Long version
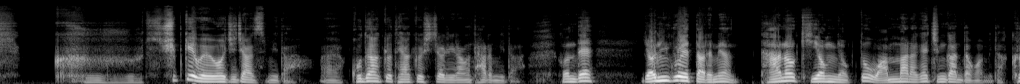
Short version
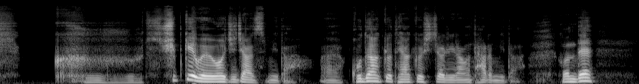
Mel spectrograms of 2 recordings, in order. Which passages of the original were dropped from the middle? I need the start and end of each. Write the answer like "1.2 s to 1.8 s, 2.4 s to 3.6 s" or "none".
none

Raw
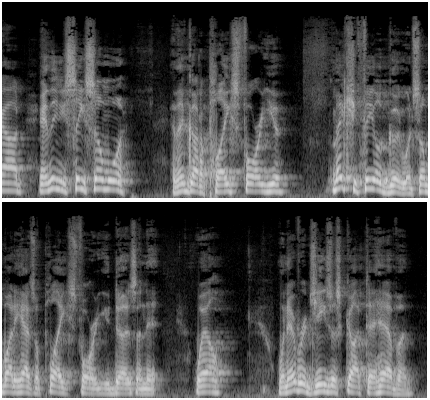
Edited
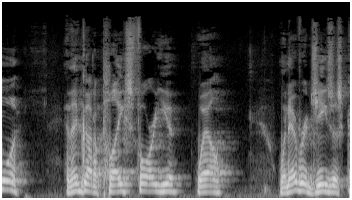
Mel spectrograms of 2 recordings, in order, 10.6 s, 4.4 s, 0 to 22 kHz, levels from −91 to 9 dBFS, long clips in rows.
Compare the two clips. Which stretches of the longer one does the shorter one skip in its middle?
3.7 s to 7.7 s

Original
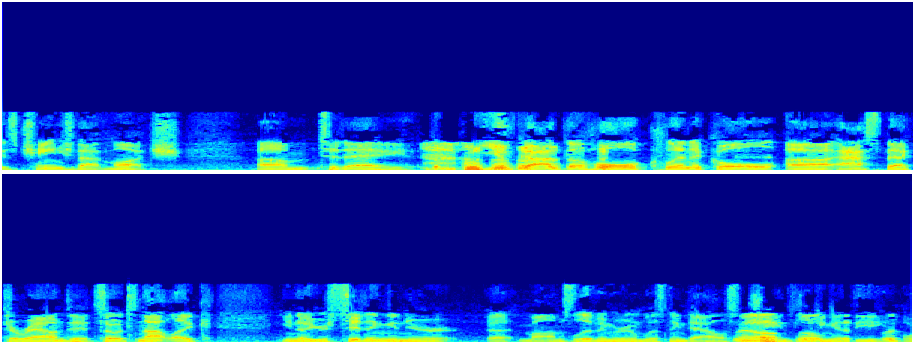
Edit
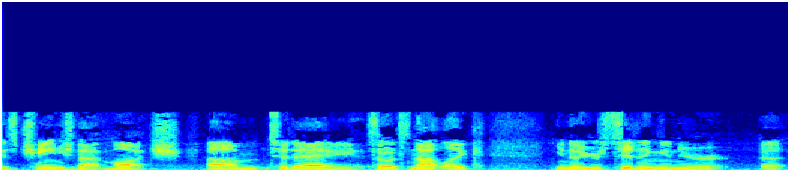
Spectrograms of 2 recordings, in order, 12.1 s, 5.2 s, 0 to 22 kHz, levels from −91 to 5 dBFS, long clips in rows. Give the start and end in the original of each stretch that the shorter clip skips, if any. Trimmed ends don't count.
1.3 s to 1.6 s, 2.8 s to 6.7 s

